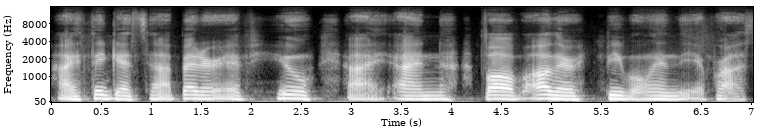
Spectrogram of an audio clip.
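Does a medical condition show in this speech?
Yes: ALS; reduced ability to get around.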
